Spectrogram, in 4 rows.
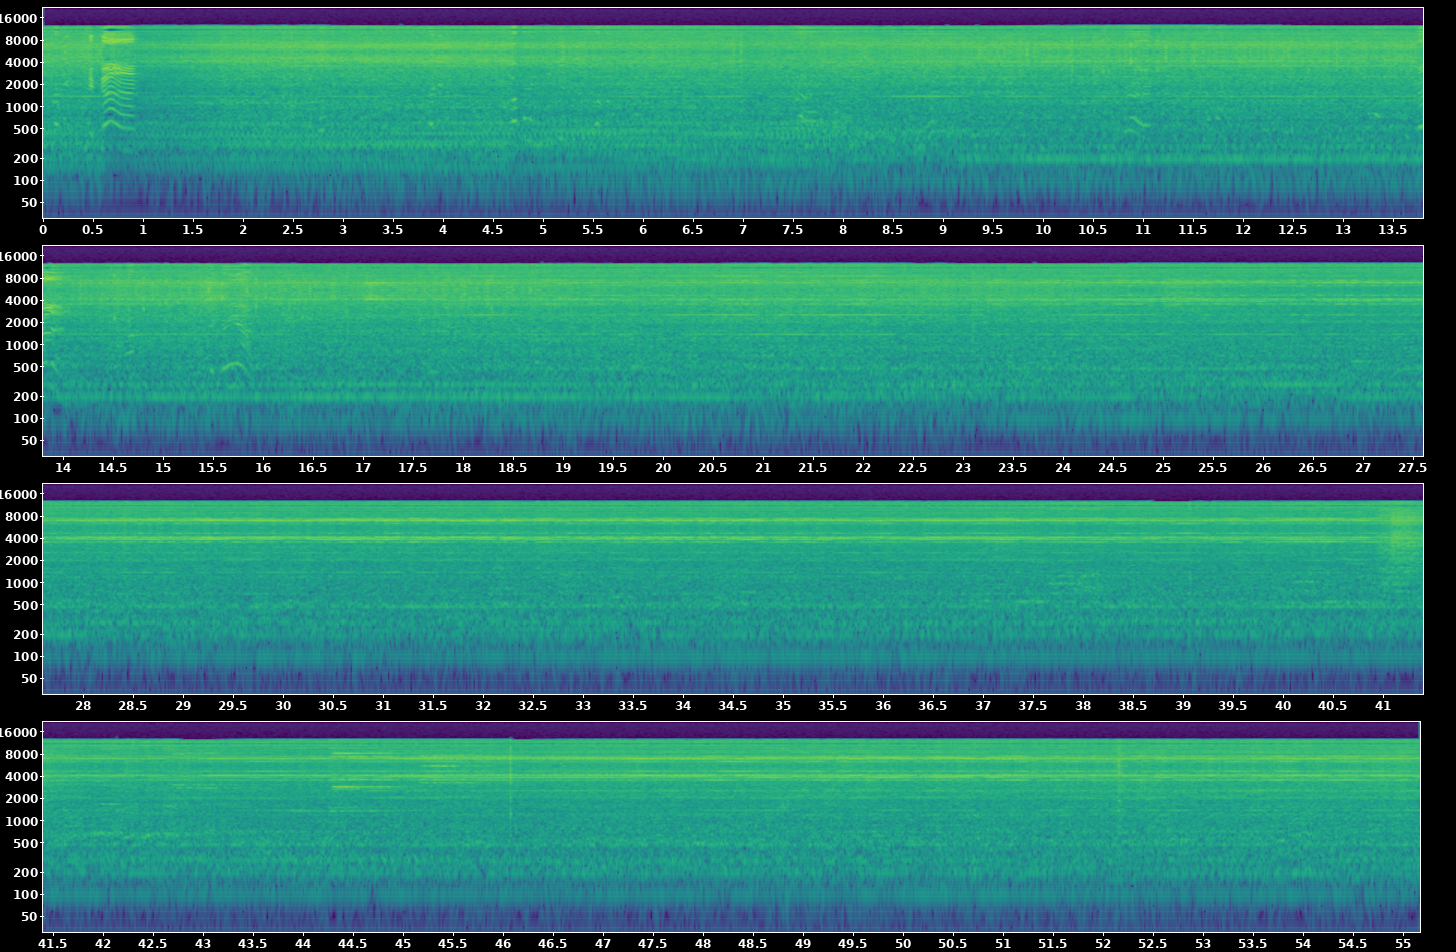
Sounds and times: Speech: 0.0s - 1.0s, 13.2s - 16.0s, 41.6s - 43.3s.

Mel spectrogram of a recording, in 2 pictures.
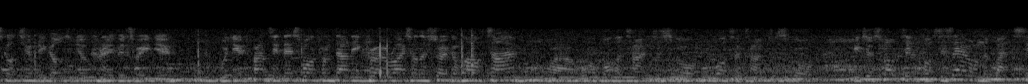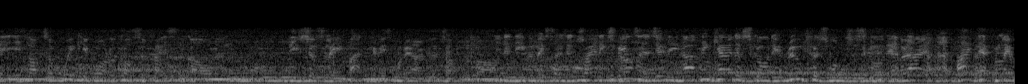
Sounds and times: Speech: 0.0s - 20.5s.

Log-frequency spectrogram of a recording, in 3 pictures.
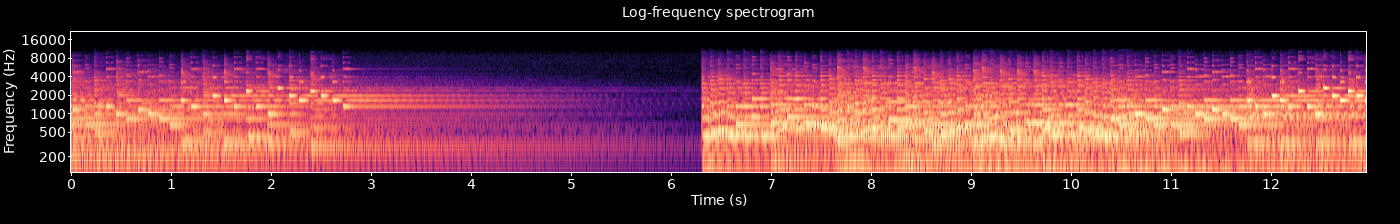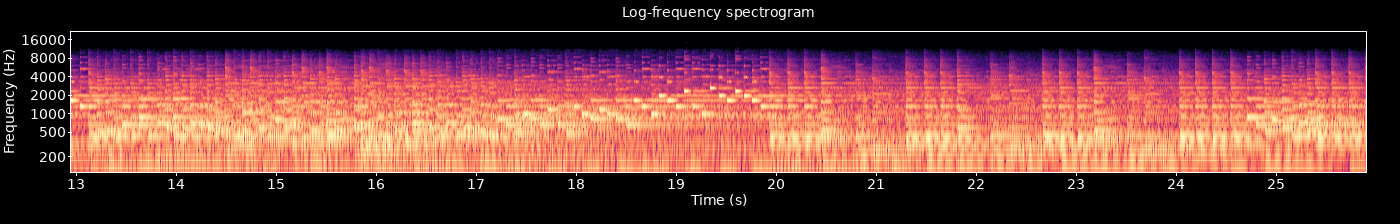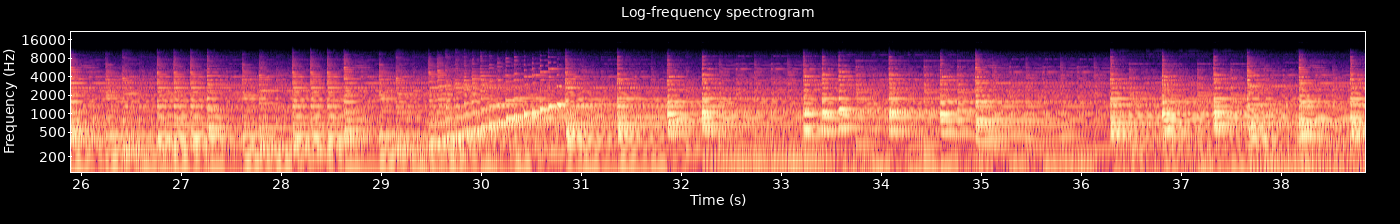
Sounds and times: Music: 0.0s - 38.8s.

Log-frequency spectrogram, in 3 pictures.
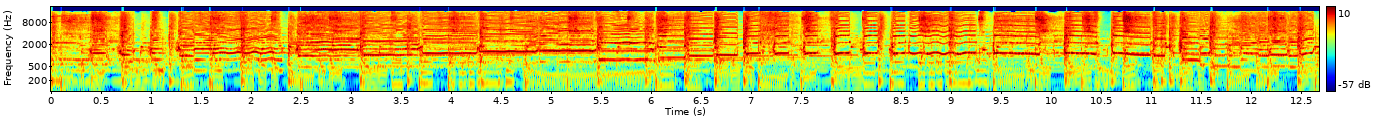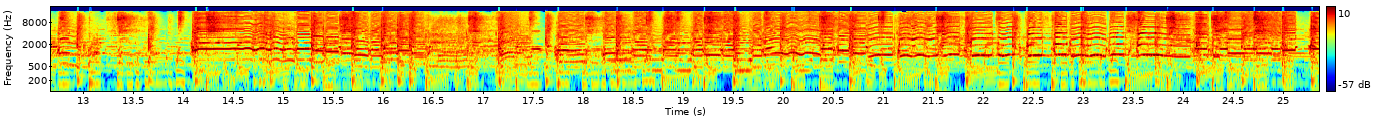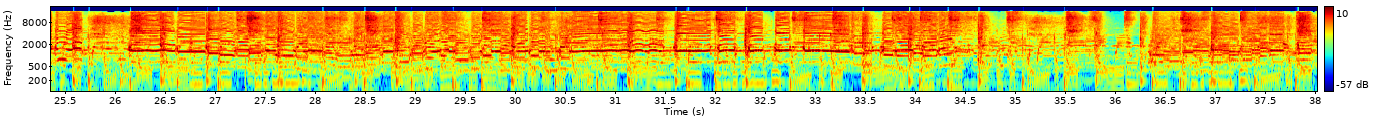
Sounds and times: Music: 0.0s - 38.0s.

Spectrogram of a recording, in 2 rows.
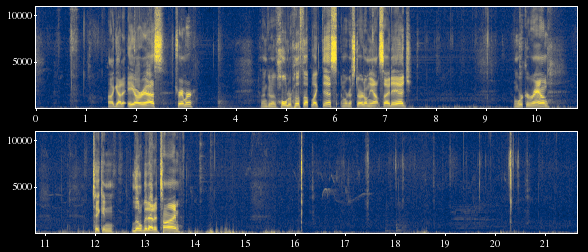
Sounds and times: Speech: 1.4s - 3.2s, 4.5s - 7.5s, 9.6s - 10.3s, 12.0s - 13.8s.

